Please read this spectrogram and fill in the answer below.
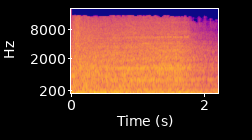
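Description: Trailer sound-design hit: a sudden impact at the start, then a loud rushing rumble that thins out near the end, with faint sustained tones underneath.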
